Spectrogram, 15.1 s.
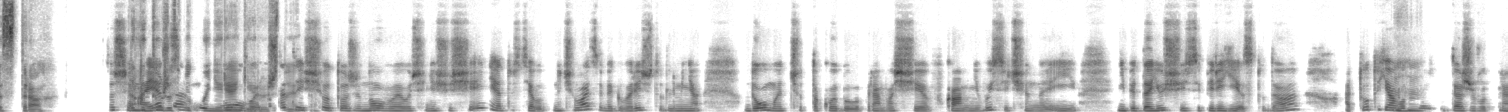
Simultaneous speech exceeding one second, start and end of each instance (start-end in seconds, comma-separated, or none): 1.3-3.2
